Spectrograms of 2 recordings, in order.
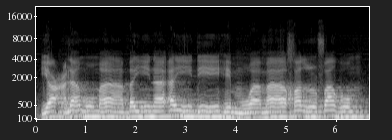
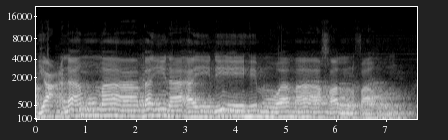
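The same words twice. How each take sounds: The two takes are said the same way.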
